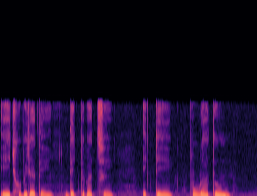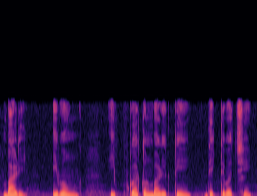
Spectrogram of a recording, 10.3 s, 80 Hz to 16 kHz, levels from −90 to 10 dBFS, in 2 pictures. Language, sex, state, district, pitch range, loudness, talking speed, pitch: Bengali, male, West Bengal, Dakshin Dinajpur, 105-130 Hz, -21 LUFS, 75 wpm, 115 Hz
